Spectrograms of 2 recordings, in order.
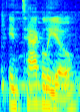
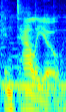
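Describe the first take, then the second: First: The G sound in the middle is pronounced. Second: The G sound in the middle is silent.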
